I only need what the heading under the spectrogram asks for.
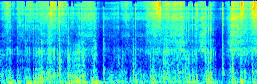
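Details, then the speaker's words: VW dashboard upper trim, heard only once the car warms after a drive or sits in the sun, not in the mornings: irregular soft creaks and scratchy rubbing bursts with no engine sound, as expanding plastics rub. Dashboard trim creak, cause suspected. "is very annoying once the car gets heated up um when it's parked out into the Sun for a while the Plastics expand and uh what happens is starts rubbing"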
